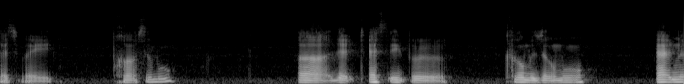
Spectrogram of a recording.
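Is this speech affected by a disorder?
Yes: spinal muscular atrophy.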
